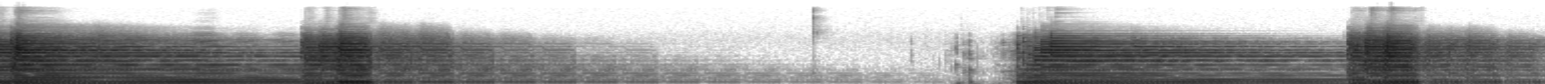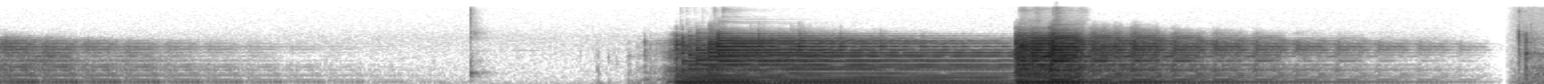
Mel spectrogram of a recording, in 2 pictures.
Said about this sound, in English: So you can hear that modulation occurring.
